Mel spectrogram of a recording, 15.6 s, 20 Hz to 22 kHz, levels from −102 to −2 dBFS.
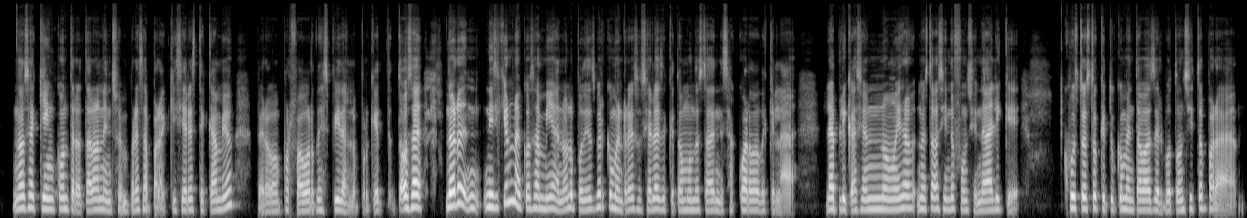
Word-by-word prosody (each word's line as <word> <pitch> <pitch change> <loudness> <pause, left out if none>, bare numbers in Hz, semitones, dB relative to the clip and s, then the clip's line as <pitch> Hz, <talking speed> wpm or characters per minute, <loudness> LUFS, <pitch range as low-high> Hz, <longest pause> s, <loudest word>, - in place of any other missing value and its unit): no 205 +1 +3
sé, 220 - +3
a - - -2
quién 200 -2 +2
contrataron 185 -1 0
en 170 - -2
su - - -7
empresa 185 +3 -3
para - - -5
que - - -11
hiciera 180 +1 -1
este 180 -2 -8
cambio, 190 +10 0 0.3
pero, 160 - -4
por 185 - -6
favor, 165 +2 +1
despídalo 185 - -2
porque, - - -6
t - - -21
o 210 - +7
sea, 225 0 +7 0.3
no 240 +2 +10
era 295 +3 +8
n 215 +1 -1
ni 230 +1 +5
siquiera 305 +10 +2
una 300 - +5
cosa 205 0 +1
mía, 200 -2 0
¿no? 175 +3 -2
Lo 225 +1 0
podías 185 +2 -3
ver 235 0 +1
como 225 -3 0
en 180 - -3
redes 185 +4 -2
sociales 185 +1 -1
de 185 - -5
que - - -9
todo 175 - -3
mundo 180 0 -2
estaba 170 -1 -2
en 175 - -2
desacuerdo, 175 +1 -1
de 165 0 -8
que - - -9
la - - -5 0.3
la 195 - +5
aplicación 190 0 0
no 190 -1 +2
era 215 +2 +3
no 200 - 0
estaba 200 +1 0
siendo 195 0 -3
funcional 175 0 -1
y - - -4
que, 455 - -7 0.6
justo 215 -1 +4
esto 210 +1 0
que 200 - -1
tú 190 - -7
comentabas 180 -2 +1
del 175 - -2
botoncito 185 +5 -3
para, 200 - -2
190 Hz, 250 wpm, -23 LUFS, 180-205 Hz, 0.6 s, no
